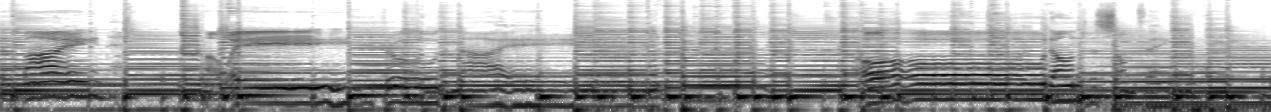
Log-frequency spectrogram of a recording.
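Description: Acoustic guitar strummed in a steady rhythm, with a man's voice singing long, wavering held notes over it.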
